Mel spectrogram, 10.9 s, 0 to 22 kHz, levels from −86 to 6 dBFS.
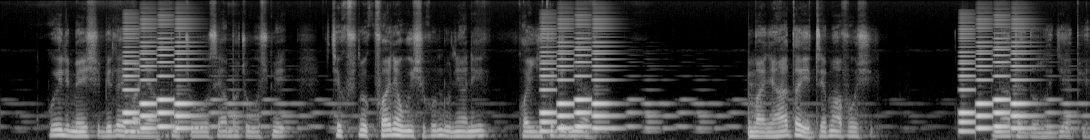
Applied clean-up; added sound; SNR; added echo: none; Ringtone; -4 dB; none.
